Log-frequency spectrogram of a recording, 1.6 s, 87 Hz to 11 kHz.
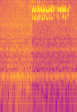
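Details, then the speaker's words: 2010 Hyundai Tucson 2.0 16-valve with manual gearbox squeals and warbles when started cold and when the steering is turned, as the belt binds and slips; the noise persisted after the power steering pump was replaced, and the belt runs via a double-pulley water pump. "vou mostrar para vocês quando ligo o carro frio ele canta e Quando viram o conde esterço do volante a correia trava"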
